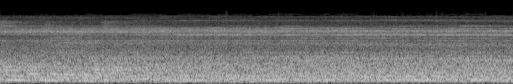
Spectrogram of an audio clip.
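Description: An E7/W7-series Hokuriku Shinkansen train pulling into the platform, its cars rolling past with a steady rush of noise and a high whine running through it.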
